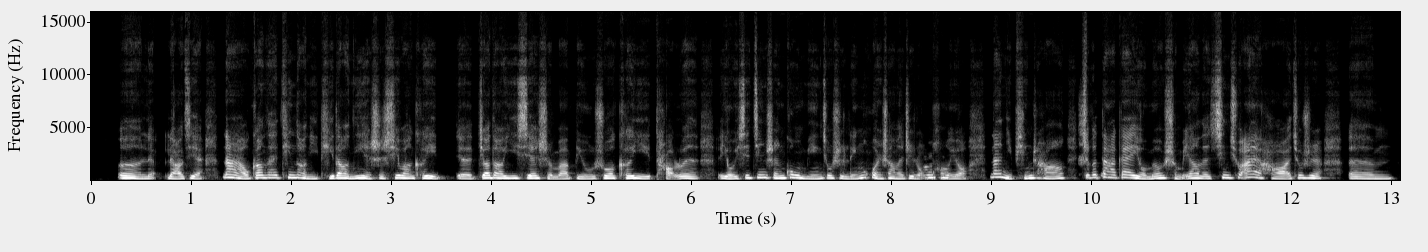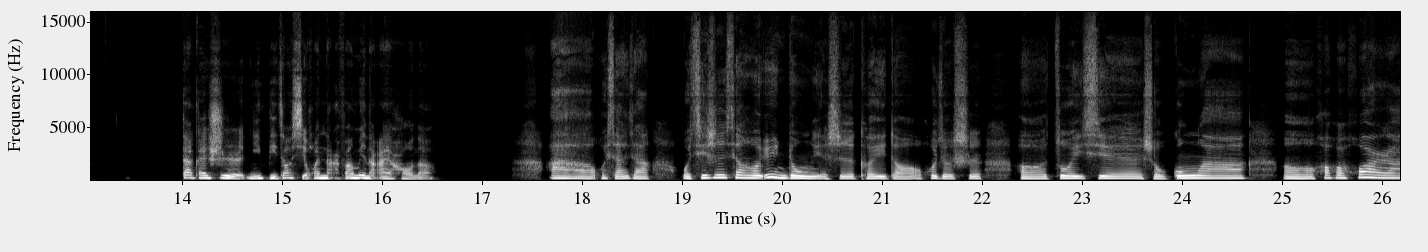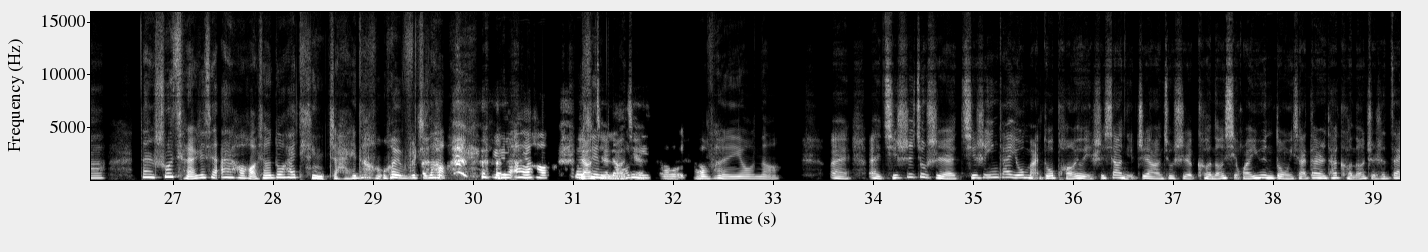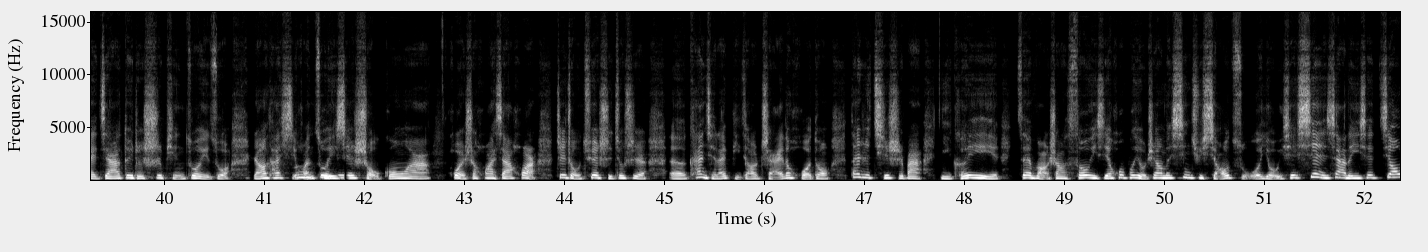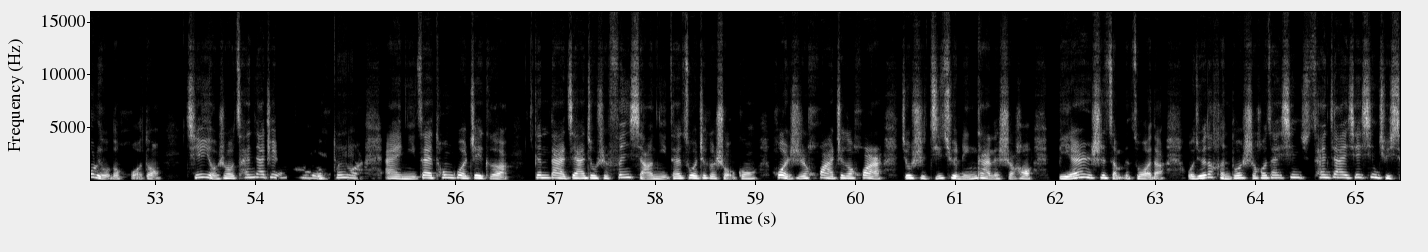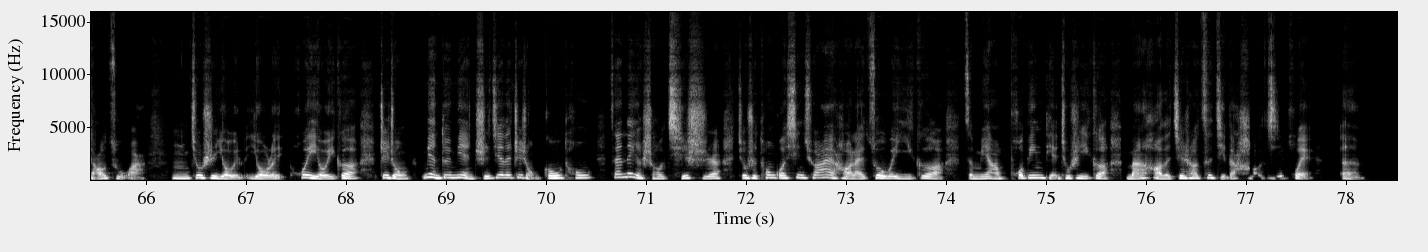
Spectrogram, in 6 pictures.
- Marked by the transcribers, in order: laughing while speaking: "挺宅的，我也不知道"; laugh; laughing while speaking: "朋"
- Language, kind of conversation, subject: Chinese, advice, 我在重建社交圈时遇到困难，不知道该如何结交新朋友？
